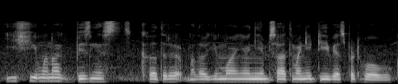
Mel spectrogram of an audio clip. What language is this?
Kashmiri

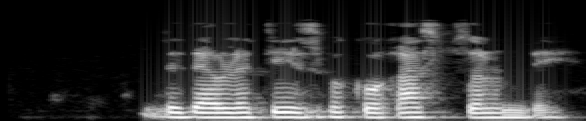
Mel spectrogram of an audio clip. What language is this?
Pashto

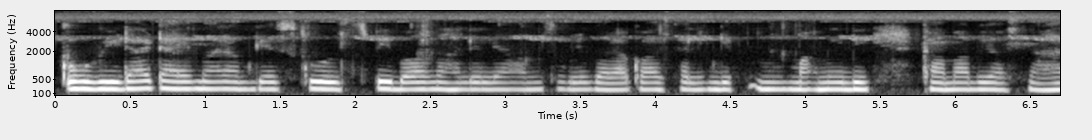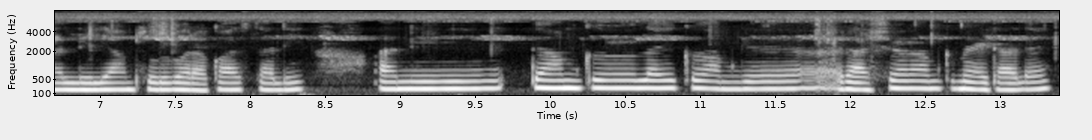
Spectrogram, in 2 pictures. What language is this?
Konkani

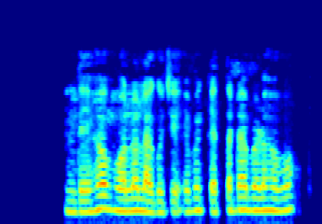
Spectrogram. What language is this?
Odia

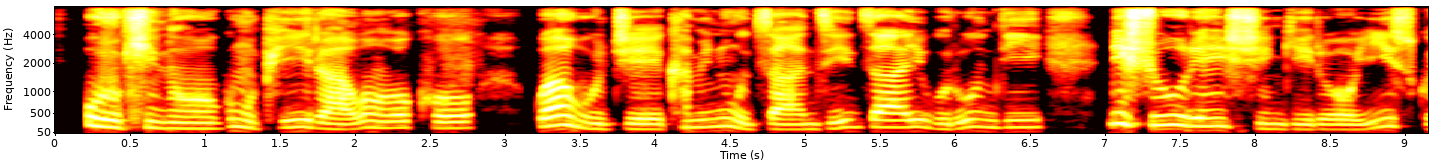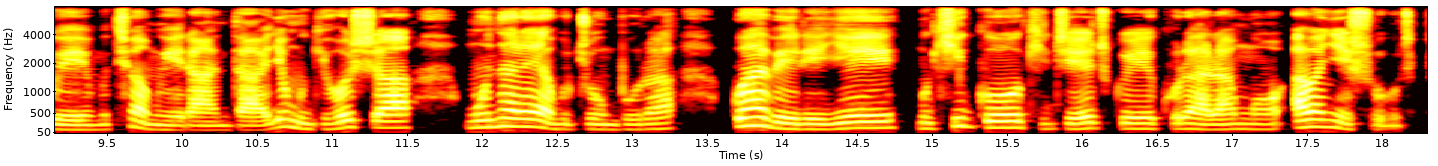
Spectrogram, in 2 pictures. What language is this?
Rundi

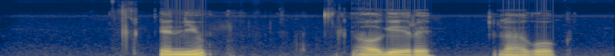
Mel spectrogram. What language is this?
Kalenjin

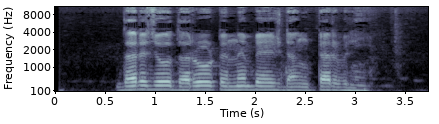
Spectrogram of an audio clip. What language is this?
Shina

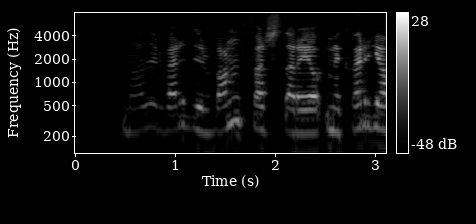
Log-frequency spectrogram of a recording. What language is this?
Icelandic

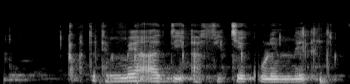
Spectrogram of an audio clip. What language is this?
Swahili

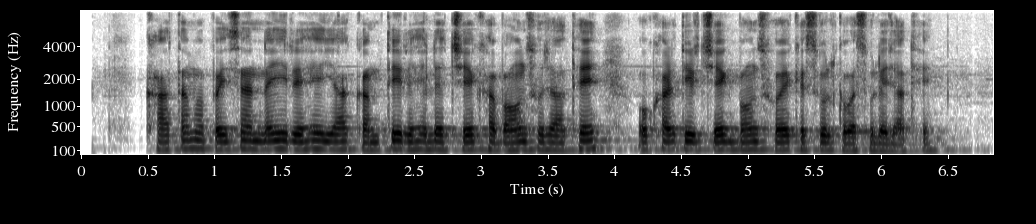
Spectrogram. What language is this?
Chhattisgarhi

